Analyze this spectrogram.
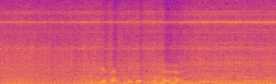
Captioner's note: chuckle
